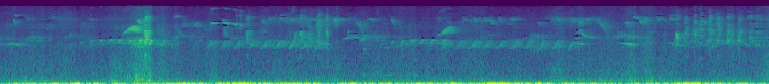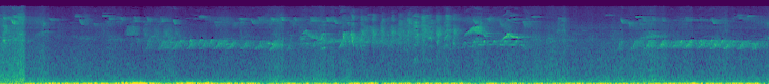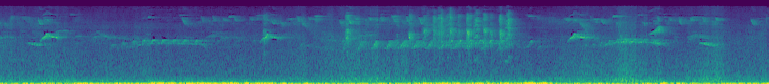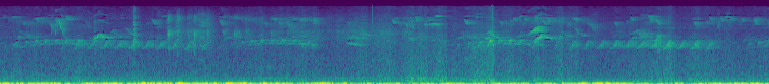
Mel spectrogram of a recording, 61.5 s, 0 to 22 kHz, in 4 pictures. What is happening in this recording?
Field recording taken a little after dawn in Costa Rica. Within the first 30 minutes the jungle sounds go from cacophonous to general life sounds; this is from the latter time.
